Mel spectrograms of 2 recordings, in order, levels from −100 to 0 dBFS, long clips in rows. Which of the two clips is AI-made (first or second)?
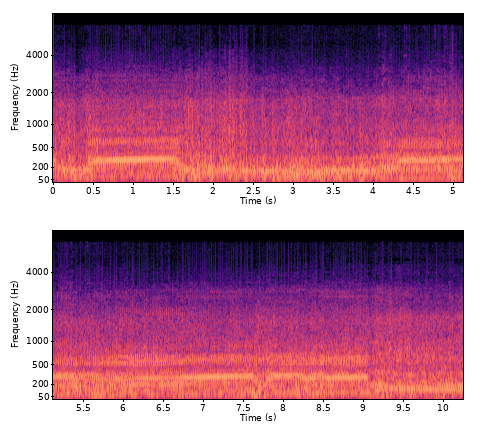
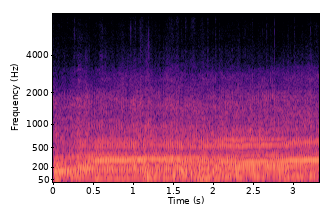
second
